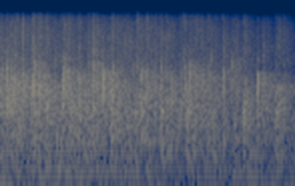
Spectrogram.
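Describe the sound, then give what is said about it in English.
Applause at a concert as the audience gives another round of clapping, a dense, steady patter of many hands that holds for about three seconds with no talk over it. “All right. Another round of applause for my wonderful wife.”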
